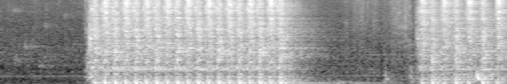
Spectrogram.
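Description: Pneumatic-hydraulic drum tipper's air-driven pump running with a rapid, even pulsing as the tipped drum is rotated back upright. It starts about a second in, dies away about three seconds in, and starts again about four seconds in.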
